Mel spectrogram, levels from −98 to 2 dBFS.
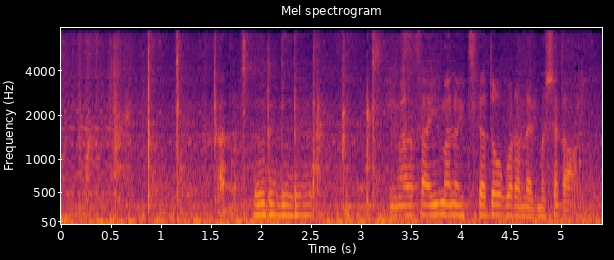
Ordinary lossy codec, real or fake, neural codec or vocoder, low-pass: none; fake; codec, 16 kHz, 1.1 kbps, Voila-Tokenizer; none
